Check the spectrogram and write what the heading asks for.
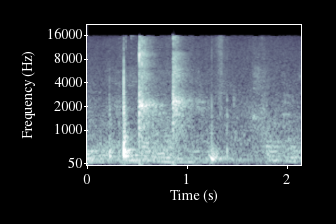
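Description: A few short, sharp clicks, about four spread over two seconds, one of them trailing a brief high hiss.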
